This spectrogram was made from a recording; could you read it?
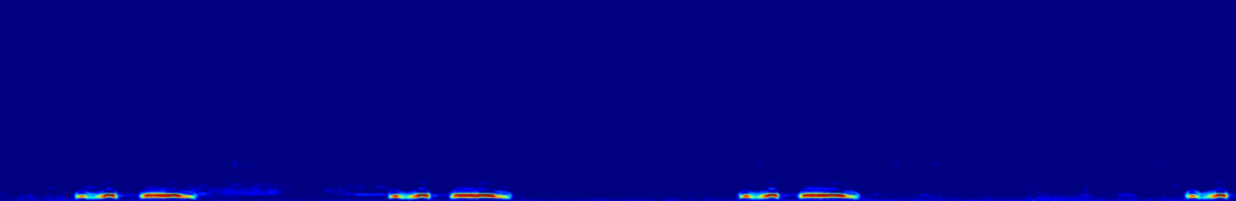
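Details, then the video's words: Repeated spotted dove cooing, phrases coming roughly every two seconds, each a stuttered pair of low notes then a longer mellow coo, in a calm setting. "Tiếng chim cu gáy hay"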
